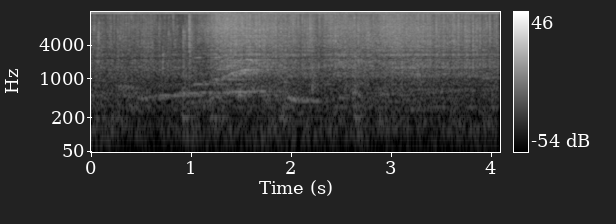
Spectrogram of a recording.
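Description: Onion paste sizzling in hot oil in a non-stick pot as it is stirred with a silicone spatula, the water in the paste frying off. The sizzle grows louder about a second in.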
